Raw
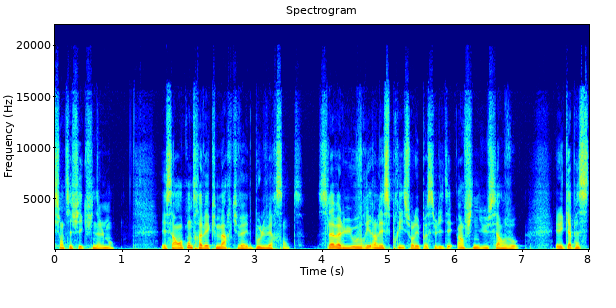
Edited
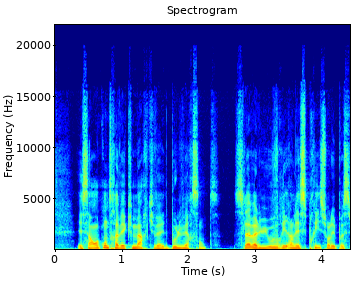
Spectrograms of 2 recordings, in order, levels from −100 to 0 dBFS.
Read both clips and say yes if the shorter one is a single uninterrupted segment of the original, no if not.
yes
